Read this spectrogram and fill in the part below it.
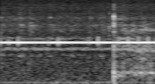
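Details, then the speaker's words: Samsung washing machine, door switch sensor checked and intact: pressing start gives only a thin, high, repeated "ting ting" tone and the machine never runs; other buttons work, control module next to be opened. "tetap ya kita hidupkan masih bunyi Ting Ting Ting ya"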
